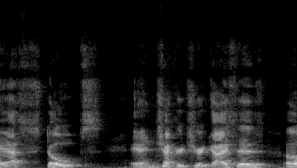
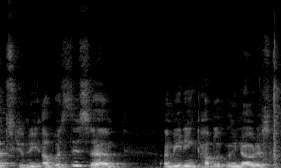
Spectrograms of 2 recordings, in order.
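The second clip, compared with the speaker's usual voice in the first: normal talking voice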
